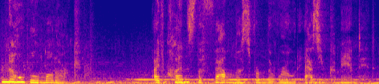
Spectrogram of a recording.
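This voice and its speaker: Woman doing a sad loyal siren warrior for a game, talks real slow n poetic, big reverb. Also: on the high side, very noisy, natural voice. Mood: solemn devotion. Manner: solemn, measured, poetic delivery. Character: wandering sea siren swordswoman, melancholic, solemn and loyal. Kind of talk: dramatic scripted game voice acting. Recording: echoey reverb under loud music.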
